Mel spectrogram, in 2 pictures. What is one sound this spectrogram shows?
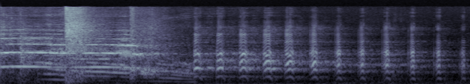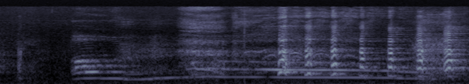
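A young woman laughs loudly and uncontrollably.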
